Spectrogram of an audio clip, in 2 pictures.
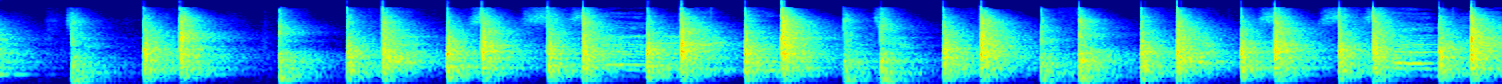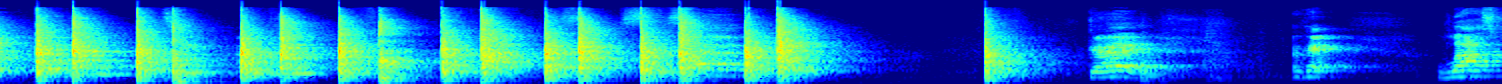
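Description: Tap shoes striking a wooden tap board in a quick, even stream of crisp taps (flaps, heel drops and shuffles) in a swung rhythm. The taps stop about twelve seconds in.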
